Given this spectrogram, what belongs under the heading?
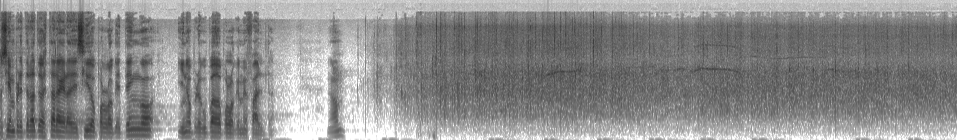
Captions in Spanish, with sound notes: Yo siempre trato de estar agradecido por lo que tengo y no preocupado por lo que me falta, ¿no? (Aplausos)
